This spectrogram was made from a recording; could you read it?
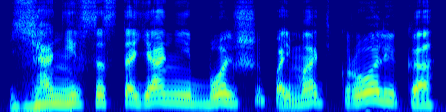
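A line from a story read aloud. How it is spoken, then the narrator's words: Sobbing. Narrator (Russian): рыдал я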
